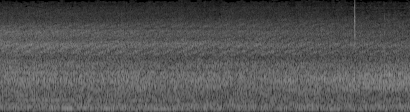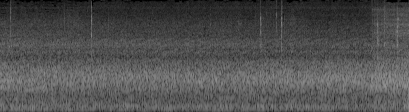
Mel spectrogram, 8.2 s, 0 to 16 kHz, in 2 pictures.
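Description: London Midland Class 350 electric multiple unit running past and away, a steady rumble of wheels on rail with a few faint clicks.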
